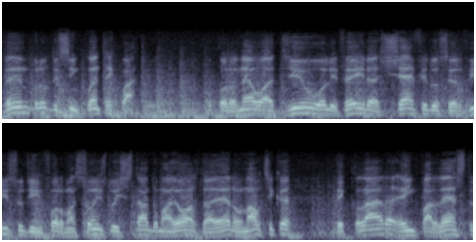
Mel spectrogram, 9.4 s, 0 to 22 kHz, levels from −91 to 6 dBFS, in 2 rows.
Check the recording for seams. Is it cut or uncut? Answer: cut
